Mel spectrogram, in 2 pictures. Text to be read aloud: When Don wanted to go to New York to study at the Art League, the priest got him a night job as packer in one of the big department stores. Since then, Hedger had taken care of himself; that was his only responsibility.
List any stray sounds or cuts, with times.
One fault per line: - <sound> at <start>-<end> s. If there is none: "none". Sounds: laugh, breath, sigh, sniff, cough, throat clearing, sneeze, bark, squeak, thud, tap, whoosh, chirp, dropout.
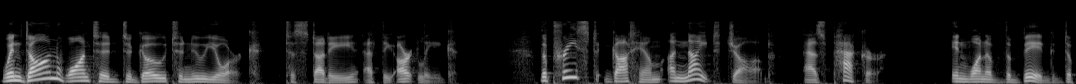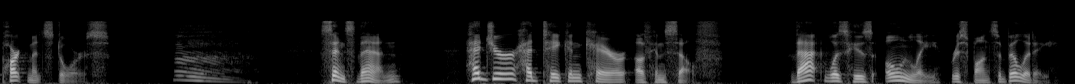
- sigh at 12.5-13.4 s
